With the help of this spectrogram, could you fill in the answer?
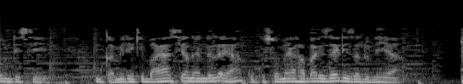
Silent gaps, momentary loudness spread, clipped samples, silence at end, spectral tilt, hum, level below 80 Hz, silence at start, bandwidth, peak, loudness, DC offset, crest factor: none; 12 LU; under 0.1%; 0.3 s; -11.5 dB/octave; none; -48 dBFS; 0 s; 5.8 kHz; -14 dBFS; -26 LUFS; under 0.1%; 12 dB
